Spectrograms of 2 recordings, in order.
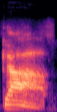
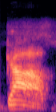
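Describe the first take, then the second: First: The word ends on the bare consonant. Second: The same.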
